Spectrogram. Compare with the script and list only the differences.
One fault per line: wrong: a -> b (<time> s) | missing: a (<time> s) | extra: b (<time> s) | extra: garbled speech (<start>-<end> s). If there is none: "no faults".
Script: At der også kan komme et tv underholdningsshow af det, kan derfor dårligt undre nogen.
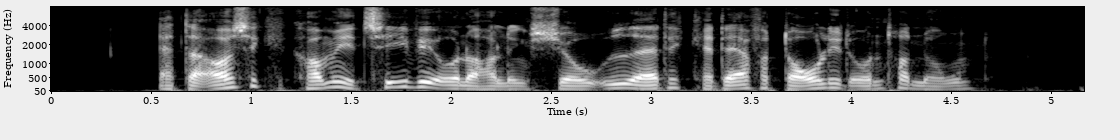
extra: ud (2.7 s)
